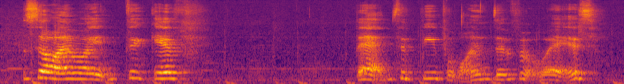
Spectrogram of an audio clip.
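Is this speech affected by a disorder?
Yes: cerebral palsy; scoliosis, lordosis, spinal fusion rods C1 to tailbone.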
